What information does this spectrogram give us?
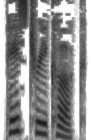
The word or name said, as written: pastry-cook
